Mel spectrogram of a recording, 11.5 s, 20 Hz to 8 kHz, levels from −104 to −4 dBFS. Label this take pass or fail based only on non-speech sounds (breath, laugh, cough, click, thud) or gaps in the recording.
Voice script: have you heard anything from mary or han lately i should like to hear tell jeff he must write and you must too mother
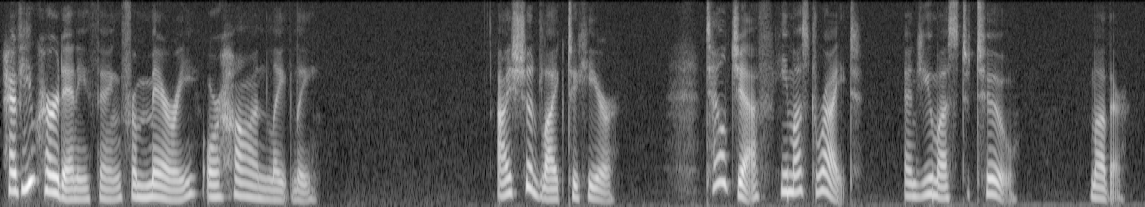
pass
